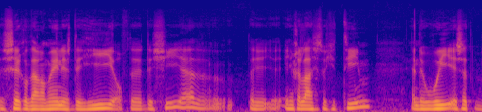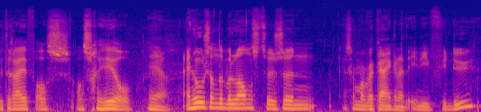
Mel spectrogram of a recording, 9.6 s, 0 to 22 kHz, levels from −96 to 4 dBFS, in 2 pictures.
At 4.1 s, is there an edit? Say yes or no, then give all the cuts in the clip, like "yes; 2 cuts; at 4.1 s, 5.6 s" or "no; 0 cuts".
no; 1 cut; at 6.6 s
